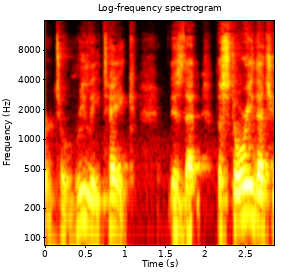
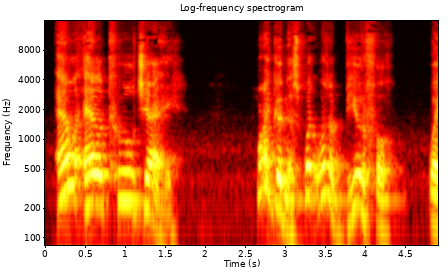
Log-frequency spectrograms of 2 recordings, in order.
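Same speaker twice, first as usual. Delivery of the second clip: slow, imperfect put-on British accent; 9 semitones higher than usual. Quoting a small british interviewer speaking to ll cool j, not-great british accent. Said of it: "my British accent probably isn't the greatest".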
